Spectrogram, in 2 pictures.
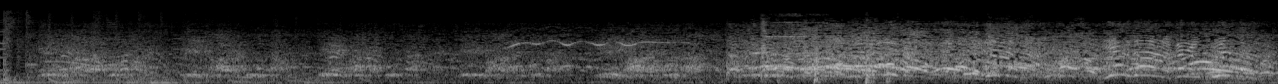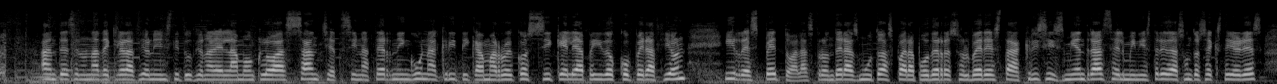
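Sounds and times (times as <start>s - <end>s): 
crowd shouting insults: 0.3s - 12.8s
speech: 13.4s - 25.5s.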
